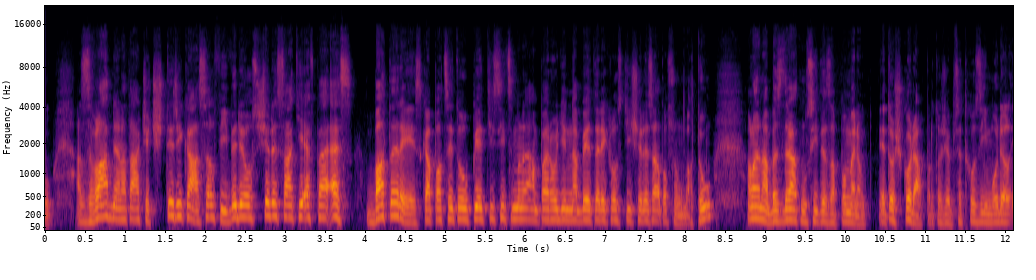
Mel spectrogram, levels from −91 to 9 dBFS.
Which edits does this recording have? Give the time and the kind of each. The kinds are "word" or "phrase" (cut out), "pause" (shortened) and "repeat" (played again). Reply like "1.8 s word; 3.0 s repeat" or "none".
3.9 s pause; 10.3 s pause

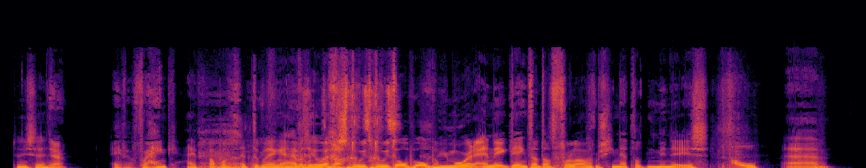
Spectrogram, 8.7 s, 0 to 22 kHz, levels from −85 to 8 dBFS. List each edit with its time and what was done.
2.0 s phrase; 2.4 s word; 3.7 s repeat; 5.1 s word; 6.0 s phrase

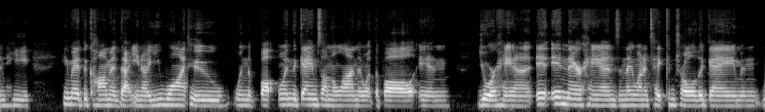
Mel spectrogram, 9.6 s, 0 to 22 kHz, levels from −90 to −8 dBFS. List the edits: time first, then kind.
2.3 s word

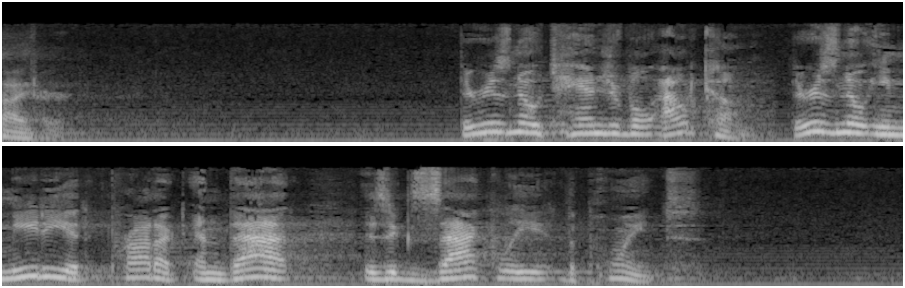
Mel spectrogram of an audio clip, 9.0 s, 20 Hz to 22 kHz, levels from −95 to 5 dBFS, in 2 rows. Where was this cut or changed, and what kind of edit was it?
3.9 s pause

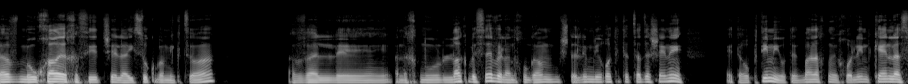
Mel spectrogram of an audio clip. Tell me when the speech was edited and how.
3.9 s word; 4.5 s word

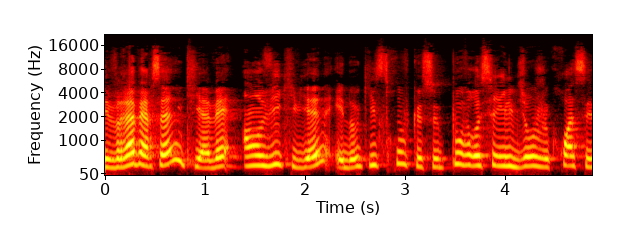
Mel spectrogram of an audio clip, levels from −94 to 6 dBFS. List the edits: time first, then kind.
none

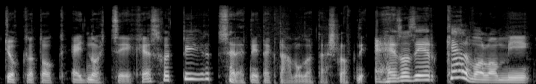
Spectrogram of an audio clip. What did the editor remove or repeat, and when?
none

